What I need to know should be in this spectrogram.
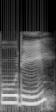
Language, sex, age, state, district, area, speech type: Odia, female, 18-30, Odisha, Kendrapara, urban, spontaneous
